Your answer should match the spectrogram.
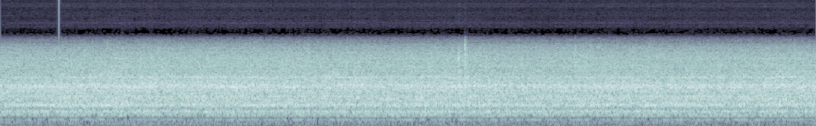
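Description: Steady mechanical hum and hiss with faint held tones, unchanging throughout, with no bird calls.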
